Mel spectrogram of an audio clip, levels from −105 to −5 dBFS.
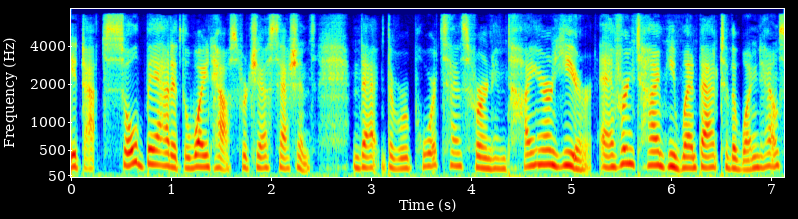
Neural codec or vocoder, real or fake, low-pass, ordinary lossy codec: autoencoder, 22.05 kHz, a latent of 192 numbers a frame, VITS, trained on many speakers; fake; 7.2 kHz; MP3, 64 kbps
